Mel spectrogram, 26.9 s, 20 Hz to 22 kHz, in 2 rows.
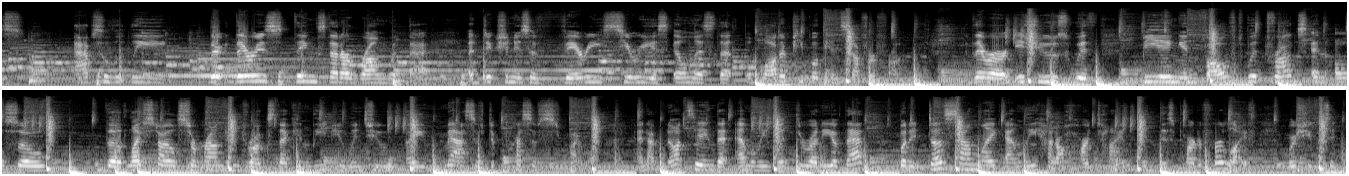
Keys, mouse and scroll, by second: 13.0 space, 15.0 space, 16.5 space, 18.0 space, 20.2 space.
